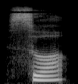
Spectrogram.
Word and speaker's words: 所: 所所所所所所所 Se pronuncia con el tercer tono.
